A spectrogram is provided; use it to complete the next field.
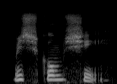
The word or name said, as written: mishkumishii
